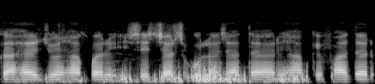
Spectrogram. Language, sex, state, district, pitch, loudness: Hindi, male, Bihar, Araria, 115 Hz, -14 LUFS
